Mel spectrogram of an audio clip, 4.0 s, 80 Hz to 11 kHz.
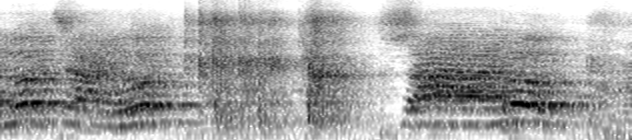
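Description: Schoolchildren clap their hands together in a classroom lesson to salute group 2, with bursts of sharp, fairly close claps broken by short pauses, and young voices chanting rhythmically in between.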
